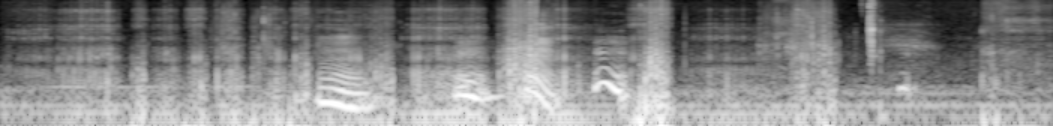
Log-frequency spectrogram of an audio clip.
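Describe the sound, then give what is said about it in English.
A female cat named Lily gives a few drawn-out, wavering meows in the middle, surrounded by steady purring and soft rustling, with no one talking. “It seems she doesn't wear diapers. She's a cat.”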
